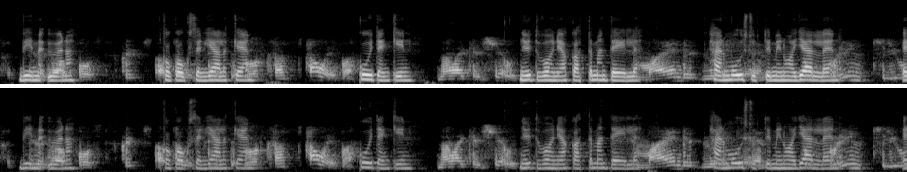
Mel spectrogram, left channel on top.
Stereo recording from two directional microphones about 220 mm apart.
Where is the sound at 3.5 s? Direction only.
15° left (ahead or behind).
